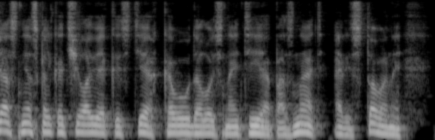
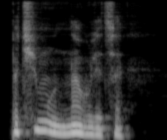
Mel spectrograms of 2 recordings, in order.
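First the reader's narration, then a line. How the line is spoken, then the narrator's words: Confused question. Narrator (Russian): растерянно спросила она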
